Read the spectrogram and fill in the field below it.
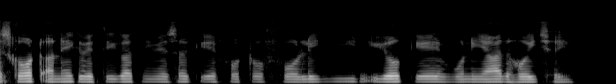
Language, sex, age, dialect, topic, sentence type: Maithili, male, 18-24, Eastern / Thethi, banking, statement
